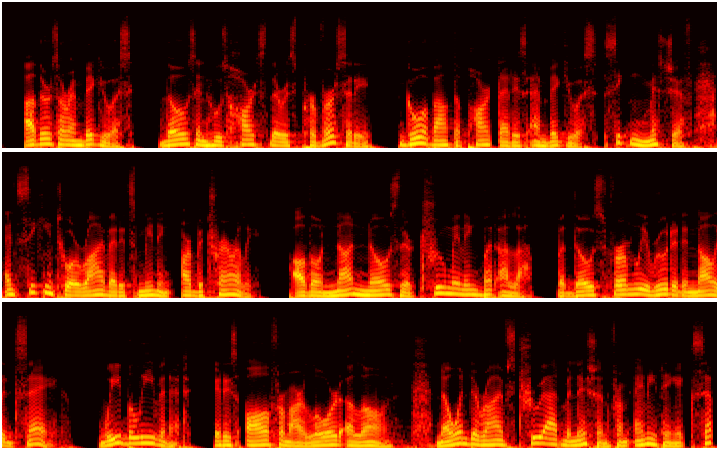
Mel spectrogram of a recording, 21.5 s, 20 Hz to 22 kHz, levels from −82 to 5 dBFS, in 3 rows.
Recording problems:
muffled; very; fading above 2 kHz

